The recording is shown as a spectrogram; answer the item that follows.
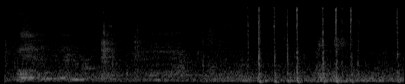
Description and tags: Keyboard Library
Someone typing in a computer, atmosphere: library.
Recorded with a H4N.
Edited with Adobe Audition CS6 (2009) : I cleaned the noise and deleted some unnecessary parts.
Recorded in Madrid, Universidad Europea de Madrid Campus de Villaviciosa de Odon, 20/Octubre/2015 at 1:30 pm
